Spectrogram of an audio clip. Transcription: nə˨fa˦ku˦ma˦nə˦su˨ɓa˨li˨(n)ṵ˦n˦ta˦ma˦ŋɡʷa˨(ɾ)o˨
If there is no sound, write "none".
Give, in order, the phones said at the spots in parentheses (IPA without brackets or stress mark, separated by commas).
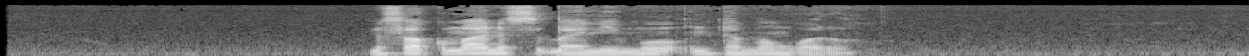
m, ɾ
